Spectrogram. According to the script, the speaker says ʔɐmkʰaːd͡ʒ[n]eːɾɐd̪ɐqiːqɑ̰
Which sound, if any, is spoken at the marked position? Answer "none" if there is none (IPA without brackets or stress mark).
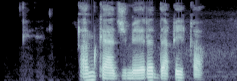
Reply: m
